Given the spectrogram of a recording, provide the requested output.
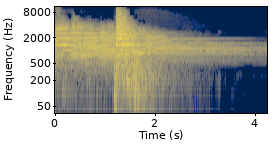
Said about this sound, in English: That heavy bell hurtling downward hit Mudge a solid blow, killed him instantly.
